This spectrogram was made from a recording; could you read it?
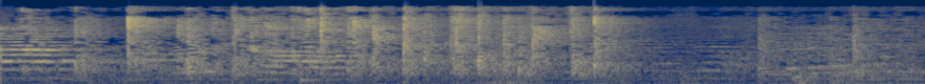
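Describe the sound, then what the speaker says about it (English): Applause from a classroom of young learners for a student, dense clapping that starts strong, carries on steadily and tapers off near the end, with some voices mixed in. "Give applause to Laura."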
